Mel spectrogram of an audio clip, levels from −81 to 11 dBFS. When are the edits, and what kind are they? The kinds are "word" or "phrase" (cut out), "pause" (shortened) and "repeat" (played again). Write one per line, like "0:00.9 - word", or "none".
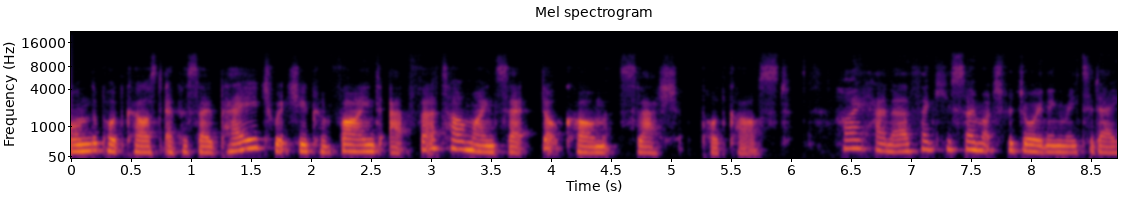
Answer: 0:06.1 - pause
